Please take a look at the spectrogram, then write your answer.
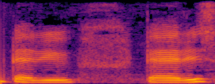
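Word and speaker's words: Pteris: पी जो है वो साइलेंट है, सो टेरिडियम, टेरिस and other fern, जो फर्न्स है they are having मैक्रोफिलस type of leaves.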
